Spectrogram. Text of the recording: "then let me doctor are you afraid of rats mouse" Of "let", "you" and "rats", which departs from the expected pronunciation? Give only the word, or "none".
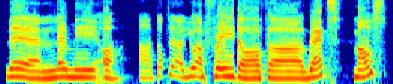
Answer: rats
